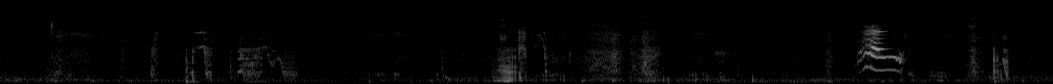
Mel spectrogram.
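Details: A pet cat trails the camera indoors amid soft rustling and thumps, then gives one quick, rising-and-falling meow late in the recording.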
